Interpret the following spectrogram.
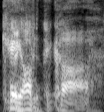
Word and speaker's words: Chaotica: You're supposed to trill the R and say Bride of Chaotica.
